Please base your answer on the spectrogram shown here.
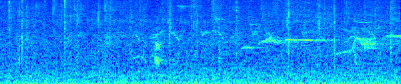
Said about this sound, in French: Une pluie fine dans la forêt. Ambiance.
